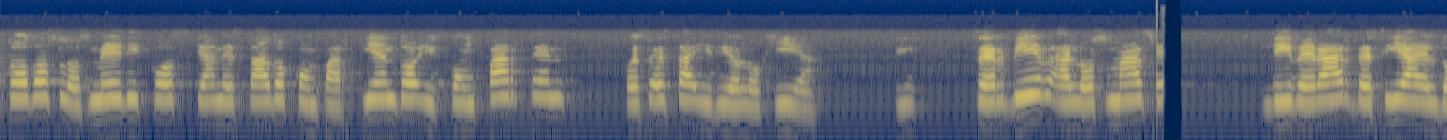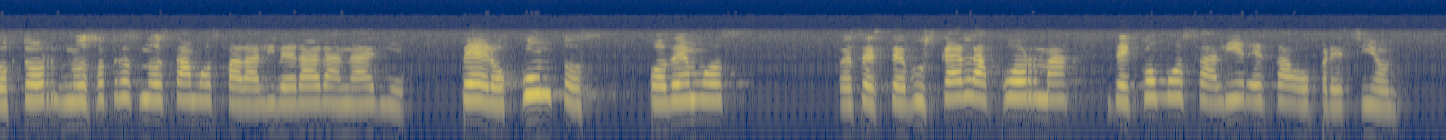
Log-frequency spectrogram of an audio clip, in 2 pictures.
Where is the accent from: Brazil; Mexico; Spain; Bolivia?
Mexico; Oaxaca; soy indígena, aunque soy de la Sierra de Oaxaca, soy indígena también.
